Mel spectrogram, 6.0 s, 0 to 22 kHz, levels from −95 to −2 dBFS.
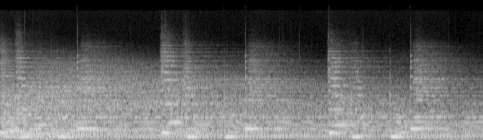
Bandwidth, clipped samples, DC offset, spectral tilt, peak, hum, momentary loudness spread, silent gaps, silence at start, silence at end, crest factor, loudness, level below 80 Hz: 6.6 kHz; under 0.1%; under 0.1%; -8.5 dB/octave; -4 dBFS; none; 7 LU; none; 0 s; 0 s; 14 dB; -19 LUFS; -38 dBFS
